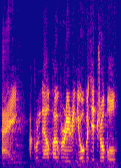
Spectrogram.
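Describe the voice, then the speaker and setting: A man's voice: a little high, fairly even intonation, quick pace. A man playing a cheerful, tactless CB radio chatterer over the air in a British TV sitcom. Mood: teasing, chummy. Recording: very noisy CB radio sound.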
